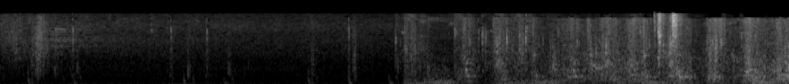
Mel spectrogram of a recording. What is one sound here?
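Wooden walls snap into place with quick clattering knocks.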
